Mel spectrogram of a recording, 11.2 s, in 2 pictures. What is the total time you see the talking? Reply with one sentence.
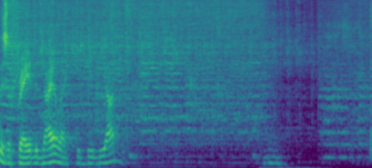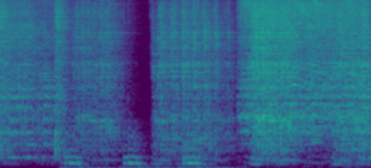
You can hear the talking for 2 seconds altogether.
